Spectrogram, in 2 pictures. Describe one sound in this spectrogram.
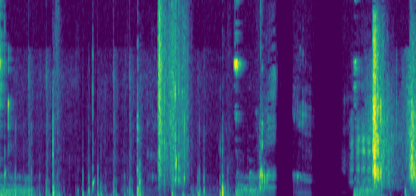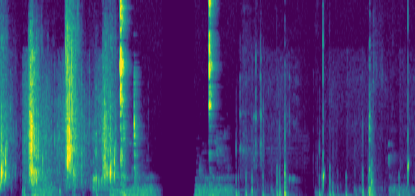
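A shovel digs into dirt with short crunching scrapes.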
